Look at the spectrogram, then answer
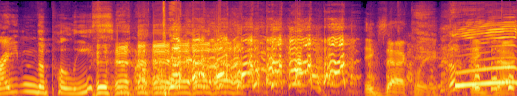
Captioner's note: all laugh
